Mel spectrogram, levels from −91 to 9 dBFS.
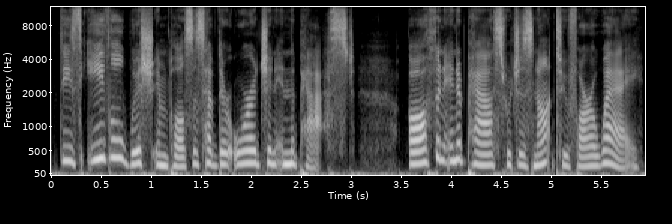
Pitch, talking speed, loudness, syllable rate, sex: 235 Hz, 200 wpm, -16 LUFS, 5.4 syllables/s, female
